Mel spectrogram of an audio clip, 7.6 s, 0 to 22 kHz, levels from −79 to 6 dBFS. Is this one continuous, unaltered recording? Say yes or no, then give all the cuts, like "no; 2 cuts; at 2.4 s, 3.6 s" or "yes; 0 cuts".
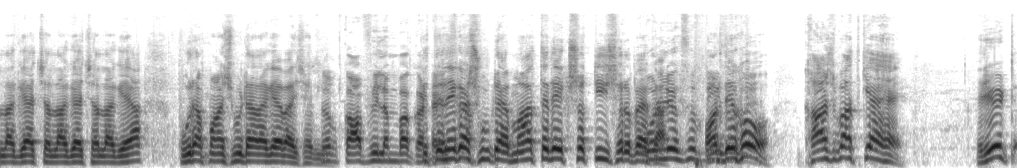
yes; 0 cuts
